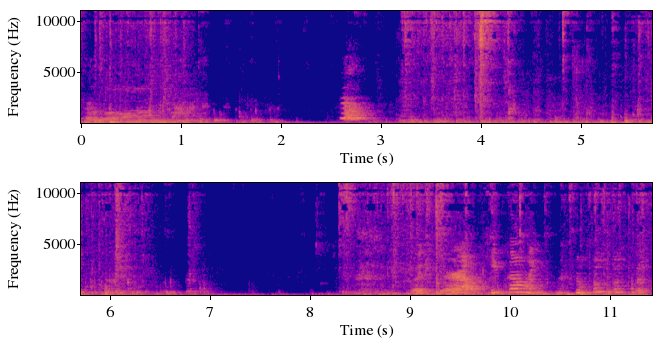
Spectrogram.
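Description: A small dog scampers across a carpeted floor.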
